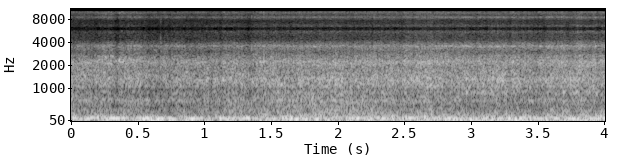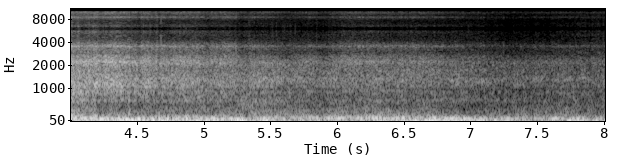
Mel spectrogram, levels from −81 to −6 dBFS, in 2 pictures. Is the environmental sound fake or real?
fake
